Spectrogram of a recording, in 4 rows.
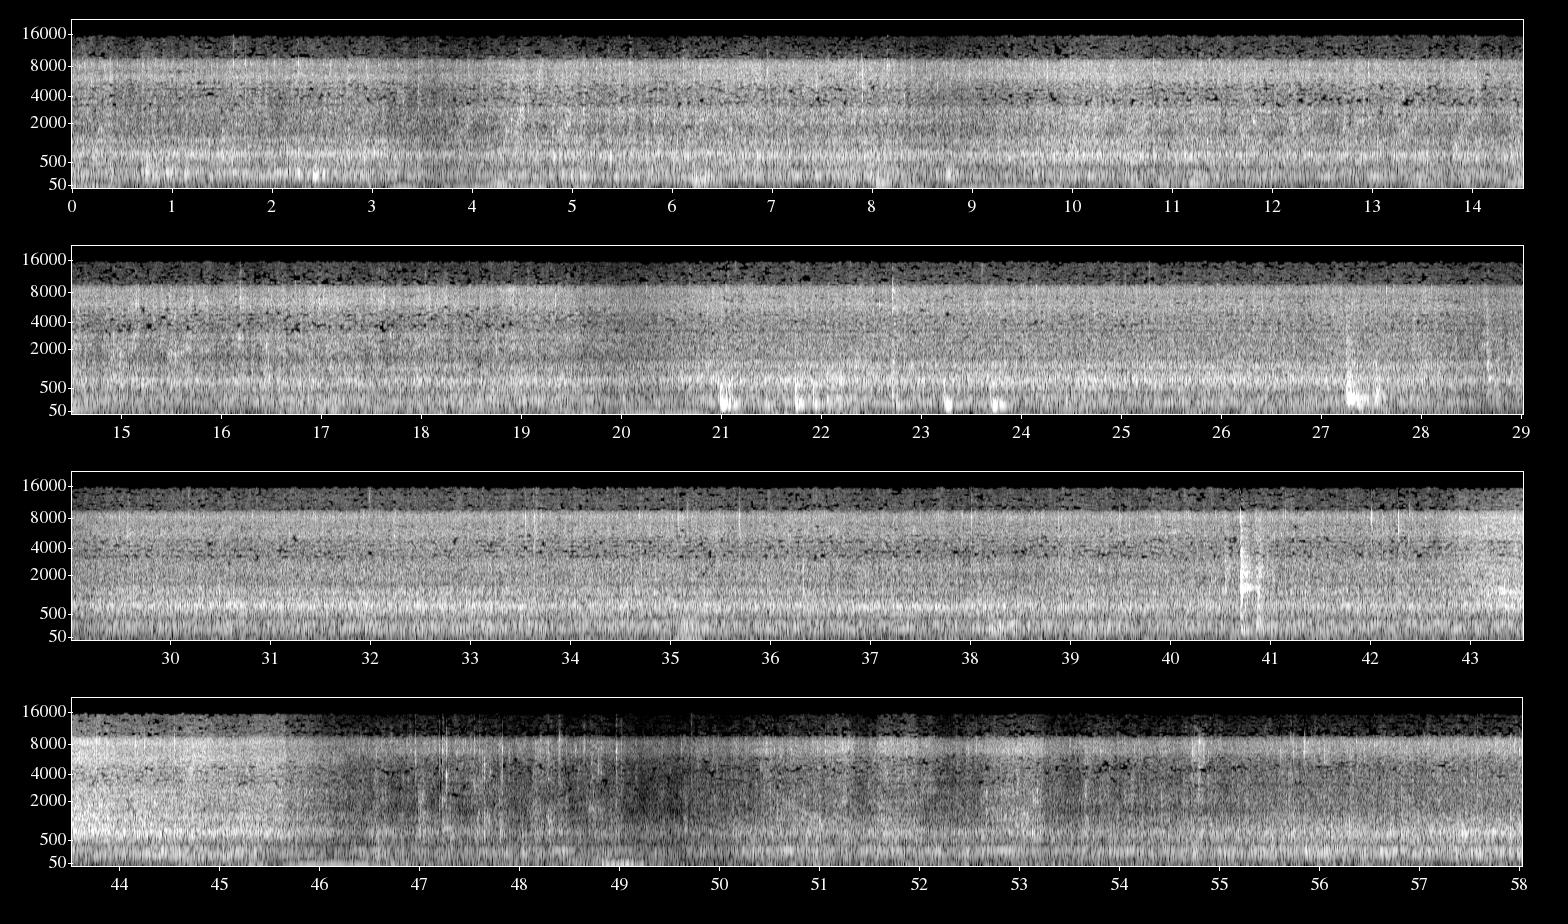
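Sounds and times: meat sizzling in a wok: 0.0 - 58.0
wooden spatula stirring: 21.0 - 24.0, 45.6 - 55.8.

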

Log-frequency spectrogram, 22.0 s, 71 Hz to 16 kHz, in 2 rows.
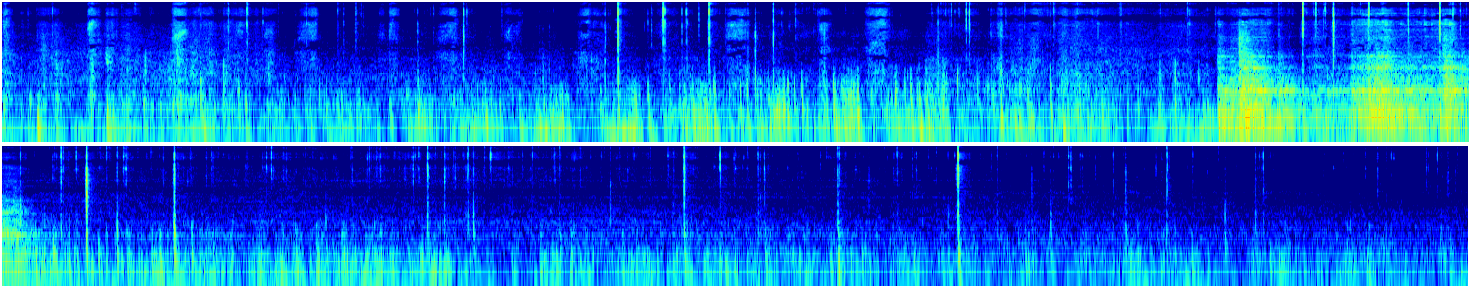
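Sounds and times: campfire crackling: 0.0 - 22.0
skillet scraping on grill grate: 6.3 - 11.7.

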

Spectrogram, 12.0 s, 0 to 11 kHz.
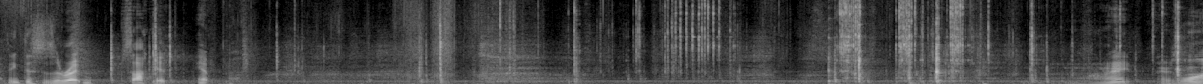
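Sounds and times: socket ratchet clicking: 6.1 - 7.4, 8.3 - 9.9.

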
